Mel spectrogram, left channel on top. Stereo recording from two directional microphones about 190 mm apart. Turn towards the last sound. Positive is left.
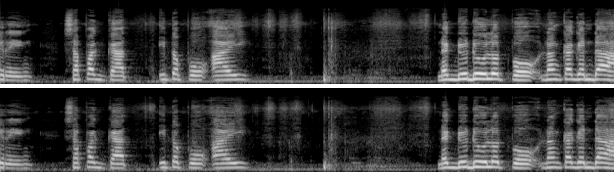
turn(degrees=35)  # may be behind; listen again after turning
